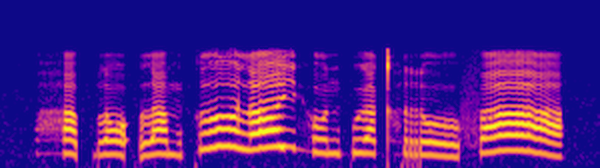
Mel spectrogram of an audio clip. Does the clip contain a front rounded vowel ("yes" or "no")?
no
